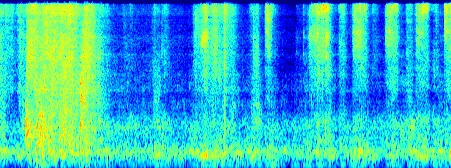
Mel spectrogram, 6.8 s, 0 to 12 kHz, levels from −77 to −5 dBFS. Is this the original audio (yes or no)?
no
